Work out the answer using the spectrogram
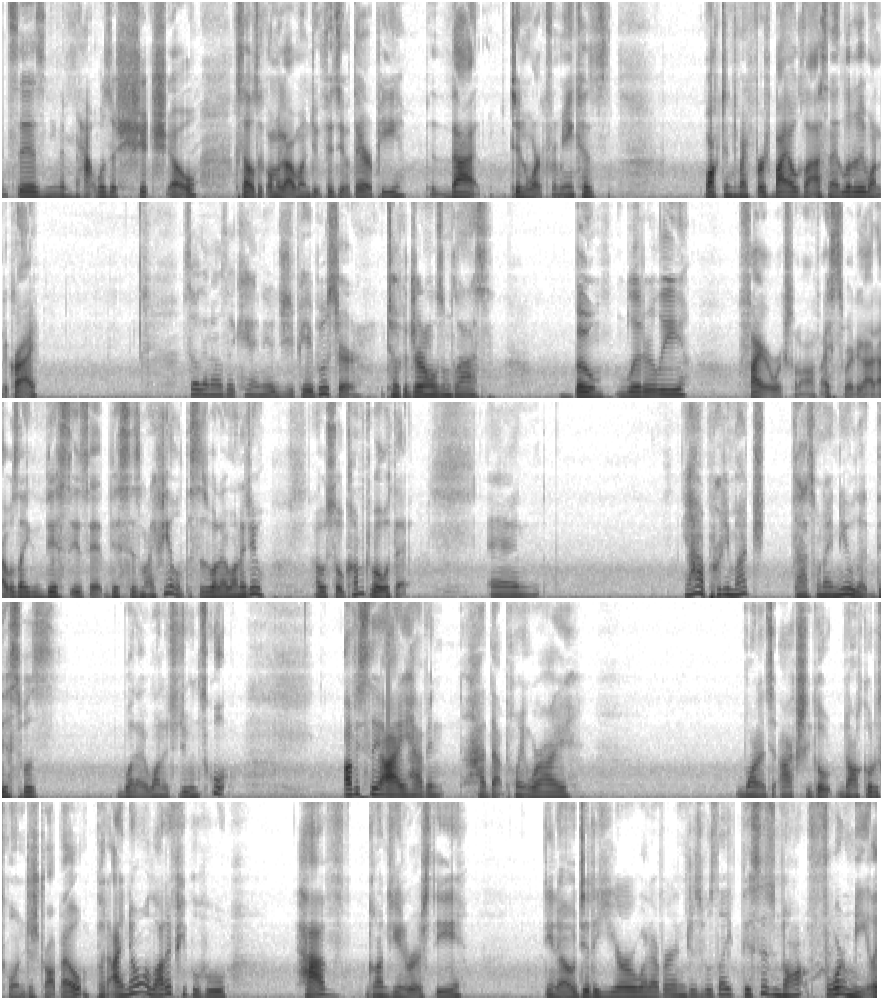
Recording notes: As she records this weeks episode outdoors in a park. Sorry for the wind and airplane noise.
